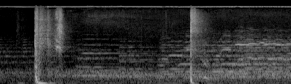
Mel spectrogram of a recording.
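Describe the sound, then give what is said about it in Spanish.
Sharp slapping smacks as a woman slaps her husband across the face: two in quick succession, then a third after a short pause, each crisp and loud over a steady low background hum. “Ella le da una bofetada.”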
